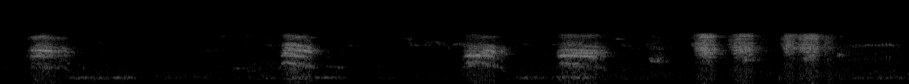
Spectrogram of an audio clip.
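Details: Harsh, grating calls of a black francolin, spaced a few seconds apart at first, then quicker paired rasping notes toward the end, over a steady background hiss.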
